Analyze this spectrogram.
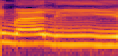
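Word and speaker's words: م: Lu, lallani, lalna, minal, mulni, mali, lallani, la. Selanjutnya huruf ma diucapkan dengan cara merapatkan dua bibir.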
